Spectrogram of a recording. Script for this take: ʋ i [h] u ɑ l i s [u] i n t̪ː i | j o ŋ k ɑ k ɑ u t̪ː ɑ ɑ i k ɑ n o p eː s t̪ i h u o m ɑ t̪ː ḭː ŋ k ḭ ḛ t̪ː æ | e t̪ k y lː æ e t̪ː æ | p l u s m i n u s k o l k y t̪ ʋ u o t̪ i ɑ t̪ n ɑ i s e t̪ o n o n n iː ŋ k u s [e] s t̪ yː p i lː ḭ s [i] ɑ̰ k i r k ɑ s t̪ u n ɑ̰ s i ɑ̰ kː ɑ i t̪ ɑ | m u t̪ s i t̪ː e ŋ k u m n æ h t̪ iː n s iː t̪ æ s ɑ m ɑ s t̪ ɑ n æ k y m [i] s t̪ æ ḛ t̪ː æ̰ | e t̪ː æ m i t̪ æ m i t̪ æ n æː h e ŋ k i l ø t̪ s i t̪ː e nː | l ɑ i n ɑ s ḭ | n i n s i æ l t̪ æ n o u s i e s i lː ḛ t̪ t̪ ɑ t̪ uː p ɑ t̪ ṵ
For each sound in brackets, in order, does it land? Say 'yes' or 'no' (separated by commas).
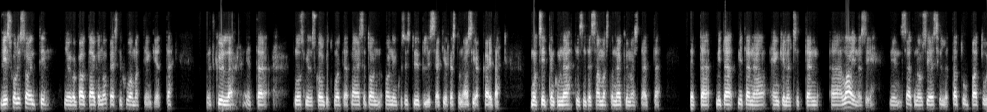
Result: no, no, no, yes, no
